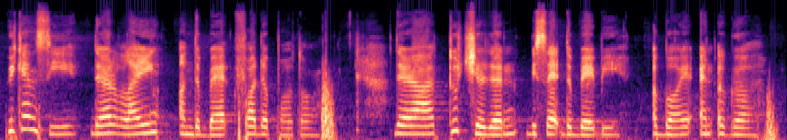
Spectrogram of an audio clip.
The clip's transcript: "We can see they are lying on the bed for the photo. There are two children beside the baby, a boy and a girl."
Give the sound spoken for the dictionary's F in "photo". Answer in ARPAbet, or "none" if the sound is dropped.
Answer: P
